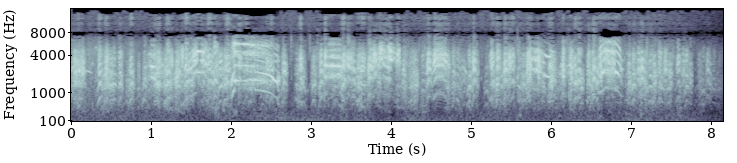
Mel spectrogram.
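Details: Flock of seagulls squabbling over bread by the Polish sea, some scenes slowed down: crowded, continuous harsh squeals and quick upward-sweeping cries overlapping from many birds, briefly dipping near the three-second mark.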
